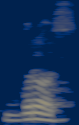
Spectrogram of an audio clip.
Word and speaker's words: grosse: In French, in masculine form, we pronounce it gros, GROS, gros. And in feminine form is gross, GROSSE.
